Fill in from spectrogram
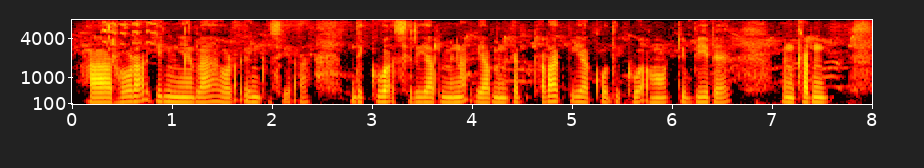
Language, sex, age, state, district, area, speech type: Santali, female, 30-45, West Bengal, Malda, rural, spontaneous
